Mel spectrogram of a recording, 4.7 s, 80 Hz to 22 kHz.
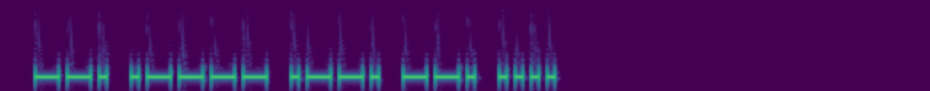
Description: Morse code, heard as a keyed tone, about 30 wpm, 700 Hz. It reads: G1PGH
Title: DXCC-100 Call Signs - 5 Characters - Repeated 2x - 30wpm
